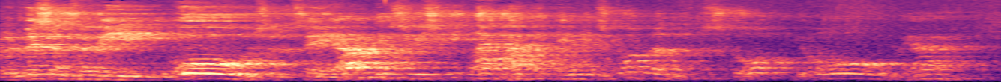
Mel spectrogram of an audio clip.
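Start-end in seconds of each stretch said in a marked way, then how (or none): 2.3-6.6 put-on lilting Scottish accent, a bit higher. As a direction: imitate an approving Scot. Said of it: "People from Scotland would".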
